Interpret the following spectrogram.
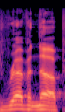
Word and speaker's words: RevvNup: So, like I said, my name is Rev and uh this is Revan Up. It's rhymes with seven up except it doesn't give you that gassy bloated feeling.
